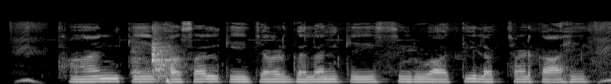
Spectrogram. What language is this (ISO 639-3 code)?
hne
